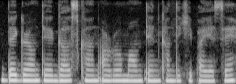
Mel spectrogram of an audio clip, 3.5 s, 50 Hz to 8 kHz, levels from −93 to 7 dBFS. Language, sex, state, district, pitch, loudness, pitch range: Nagamese, female, Nagaland, Kohima, 185 Hz, -15 LUFS, 180-185 Hz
